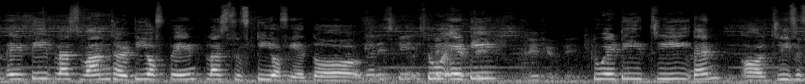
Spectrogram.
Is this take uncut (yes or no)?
no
